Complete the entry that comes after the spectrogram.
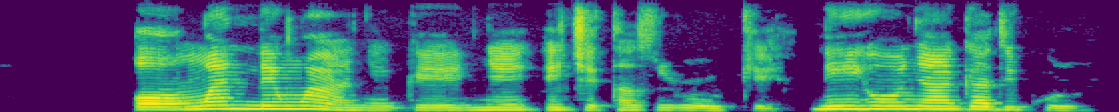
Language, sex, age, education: Igbo, female, 15-29, tertiary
